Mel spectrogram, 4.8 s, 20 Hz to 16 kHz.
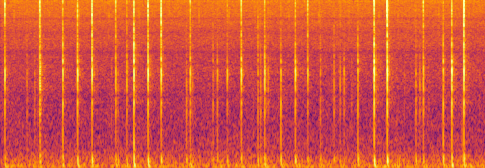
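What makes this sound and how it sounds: Long polished nails of both hands tap quickly across a flat, solid, dark wooden tabletop. About 28 short, dry clicks land in an uneven patter, each with a bright crack and a dull low thud that dies almost at once. Faint low hiss sits underneath the taps.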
